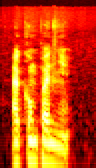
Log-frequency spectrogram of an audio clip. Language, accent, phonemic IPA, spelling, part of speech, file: French, France, /a.kɔ̃.pa.ɲe/, accompagné, verb, LL-Q150 (fra)-accompagné.wav
- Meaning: past participle of accompagner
